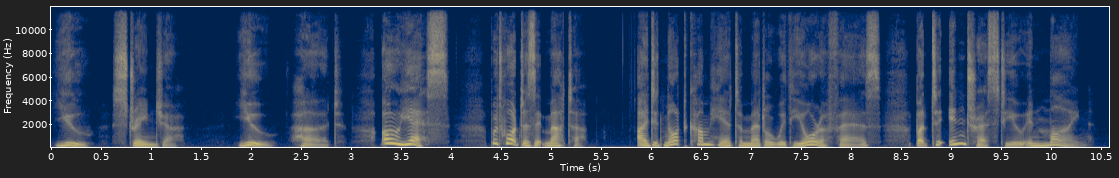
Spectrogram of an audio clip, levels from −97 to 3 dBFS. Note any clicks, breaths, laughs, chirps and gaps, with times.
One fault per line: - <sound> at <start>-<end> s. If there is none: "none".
none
